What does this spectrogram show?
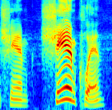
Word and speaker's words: Shampklin: Malik Davis, Rico Dowdle, and Aaron Shampklin, P in his name, no pronunciation there, the P is silent.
